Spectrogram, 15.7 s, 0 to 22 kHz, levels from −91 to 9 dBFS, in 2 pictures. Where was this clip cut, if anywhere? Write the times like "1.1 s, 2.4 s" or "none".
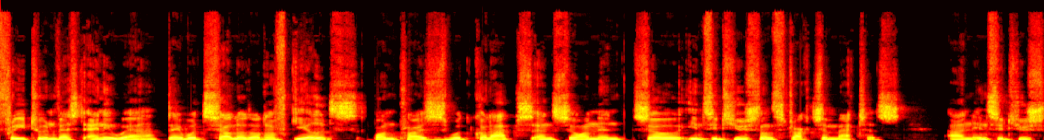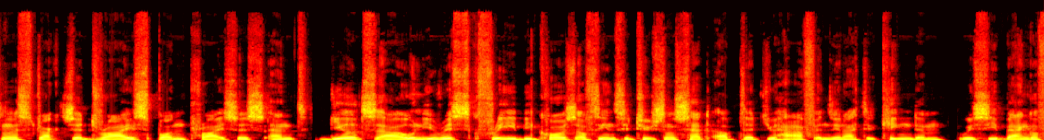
1.2 s, 2.7 s, 4.7 s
